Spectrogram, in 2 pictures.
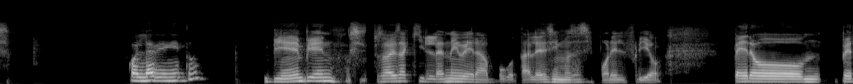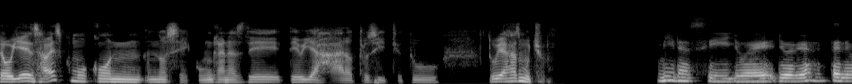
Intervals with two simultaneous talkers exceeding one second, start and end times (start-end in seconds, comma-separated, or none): none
